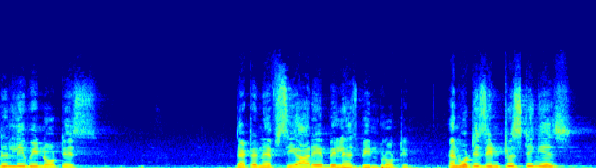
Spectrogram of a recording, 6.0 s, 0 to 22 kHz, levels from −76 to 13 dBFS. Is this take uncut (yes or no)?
yes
